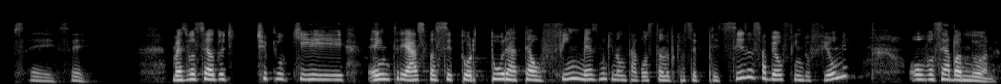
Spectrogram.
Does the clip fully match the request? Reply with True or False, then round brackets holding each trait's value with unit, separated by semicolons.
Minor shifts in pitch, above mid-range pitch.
False (3.3 semitones; 220 Hz)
